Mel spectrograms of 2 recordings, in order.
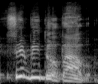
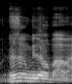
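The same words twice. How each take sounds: First: Screaming. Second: Said in the usual way. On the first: Shown as a demonstration. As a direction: scream it out with hype. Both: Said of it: "I know I was screaming".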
